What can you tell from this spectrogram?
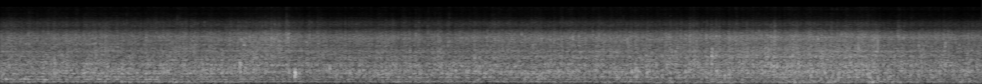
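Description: Water gushing steadily from a tubewell's outlet pipe into a concrete tank, a continuous rushing splash.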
